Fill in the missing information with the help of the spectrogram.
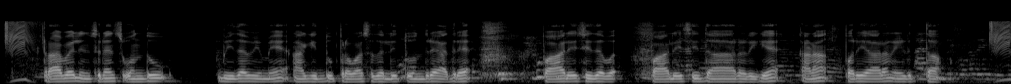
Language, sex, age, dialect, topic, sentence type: Kannada, male, 18-24, Mysore Kannada, banking, statement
